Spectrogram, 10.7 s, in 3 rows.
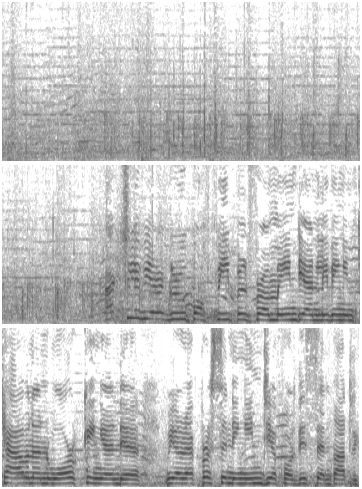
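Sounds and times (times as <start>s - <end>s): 
applause: 0.0s - 6.0s
speech: 4.7s - 10.7s.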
